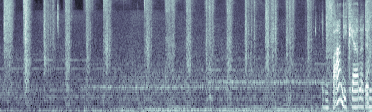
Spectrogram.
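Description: Footsteps walk steadily on hard ground.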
